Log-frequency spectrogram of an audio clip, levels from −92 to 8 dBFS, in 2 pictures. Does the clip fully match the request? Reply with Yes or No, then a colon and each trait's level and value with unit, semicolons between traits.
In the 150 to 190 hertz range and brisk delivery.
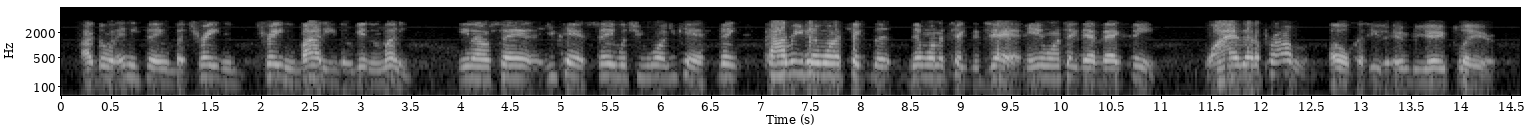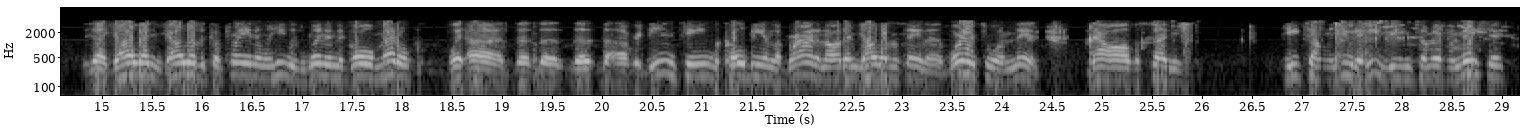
Yes: medium, 185 Hz; fast, 215 wpm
